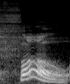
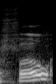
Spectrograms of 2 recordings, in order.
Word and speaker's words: pho: into sushi right no that's faux or Foe I think that's how you say it yes it is I've had this before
